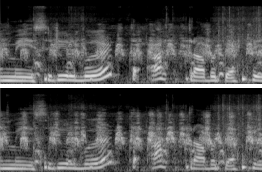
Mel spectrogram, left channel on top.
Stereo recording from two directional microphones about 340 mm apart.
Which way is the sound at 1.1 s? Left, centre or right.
Right.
